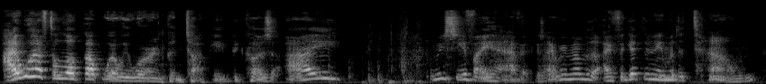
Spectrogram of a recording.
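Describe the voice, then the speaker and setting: A middle-aged man chatting casually to his viewers, rambling from one story to the next and circling back with asides. His voice sits fairly high for a man, with a gravelly, creaky edge running through it. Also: big pitch swings, fairly quick. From Rhode Island. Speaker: host of a live Q and A.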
